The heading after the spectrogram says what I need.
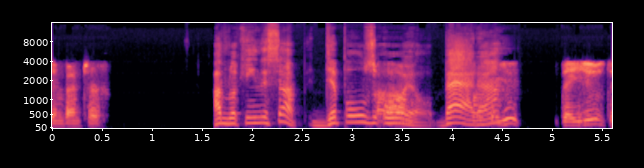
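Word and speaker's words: Dippel's oil: Uh, dimples oil. They It's from rendering cowbones. It's the worst smelling substance. Dimple. Wait, what did you call this now? Dimple. No, dipples oil.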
